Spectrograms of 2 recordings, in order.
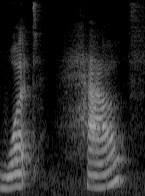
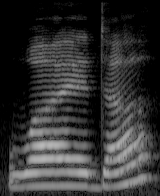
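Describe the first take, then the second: First: The two words are said separately and fully. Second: The two words run together into one. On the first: "This is what have" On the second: "But it sounds like whata"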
